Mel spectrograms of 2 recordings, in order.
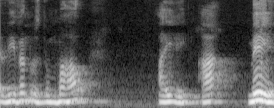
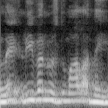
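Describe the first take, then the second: First: A clear break separates mal from amém. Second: The words run together without a break before amém. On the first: The amen is a separate closing word. The speaker calls it right. "Mas não é isso" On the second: It sounds like a pun or a joke. The speaker calls it wrong. "se emendar, dá até uma brincadeira"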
